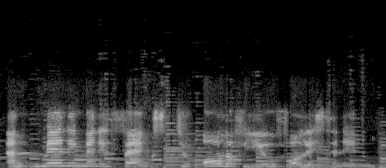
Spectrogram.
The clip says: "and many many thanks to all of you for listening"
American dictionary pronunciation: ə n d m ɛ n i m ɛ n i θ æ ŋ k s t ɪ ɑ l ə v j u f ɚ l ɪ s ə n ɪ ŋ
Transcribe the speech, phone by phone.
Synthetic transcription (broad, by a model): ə n m ɛ n i m ɛ n i θ æ ŋ k s t ɪ ɑ l ə v j u f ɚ l ɪ s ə n ɪ ŋ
